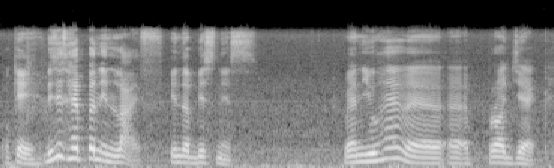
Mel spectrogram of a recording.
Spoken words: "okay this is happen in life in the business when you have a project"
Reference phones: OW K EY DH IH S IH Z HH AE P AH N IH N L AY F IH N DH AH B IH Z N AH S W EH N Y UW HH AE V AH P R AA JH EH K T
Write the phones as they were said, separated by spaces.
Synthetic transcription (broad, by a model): OW K EY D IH S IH S HH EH P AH N IH N L AY F IH N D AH B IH S N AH S W EH N Y UW HH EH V AH P R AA JH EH K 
